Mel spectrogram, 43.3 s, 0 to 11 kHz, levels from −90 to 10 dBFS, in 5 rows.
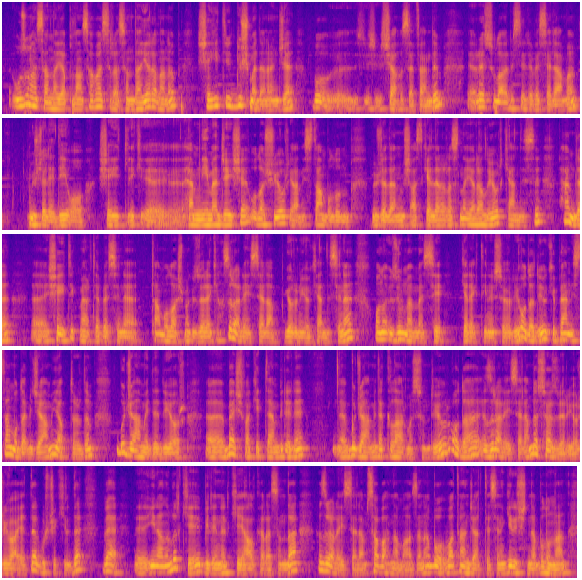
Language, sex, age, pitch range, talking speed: Turkish, male, 50-69, 105-150 Hz, 120 wpm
